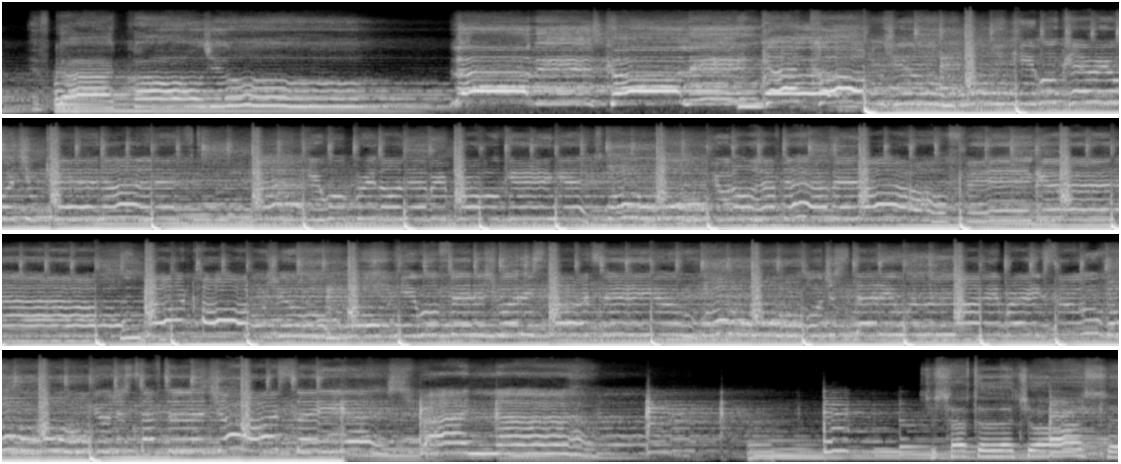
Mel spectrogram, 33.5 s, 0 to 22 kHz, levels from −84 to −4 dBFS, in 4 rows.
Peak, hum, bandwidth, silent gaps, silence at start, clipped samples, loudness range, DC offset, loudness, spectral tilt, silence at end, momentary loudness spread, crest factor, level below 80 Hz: -4 dBFS; none; 16 kHz; none; 0 s; under 0.1%; 4 LU; under 0.1%; -16 LUFS; -4.5 dB/octave; 0 s; 7 LU; 10 dB; -18 dBFS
